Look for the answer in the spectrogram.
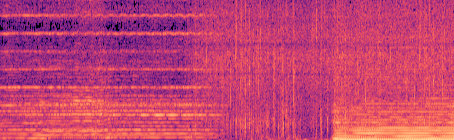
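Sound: rain falling outdoors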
